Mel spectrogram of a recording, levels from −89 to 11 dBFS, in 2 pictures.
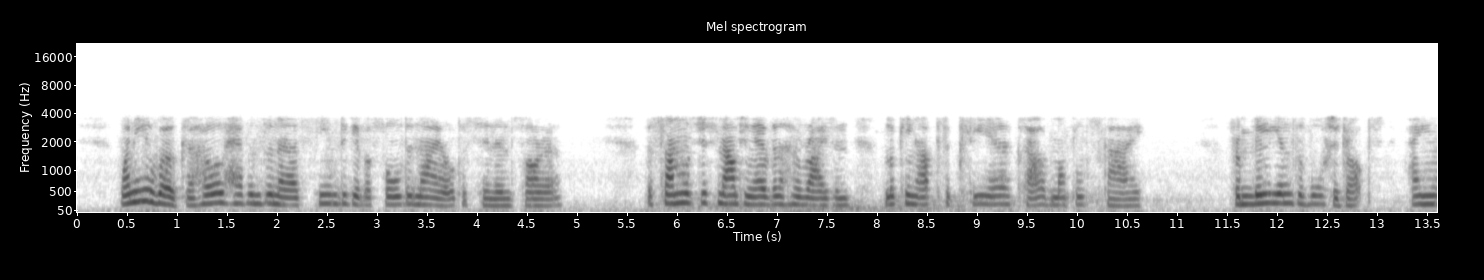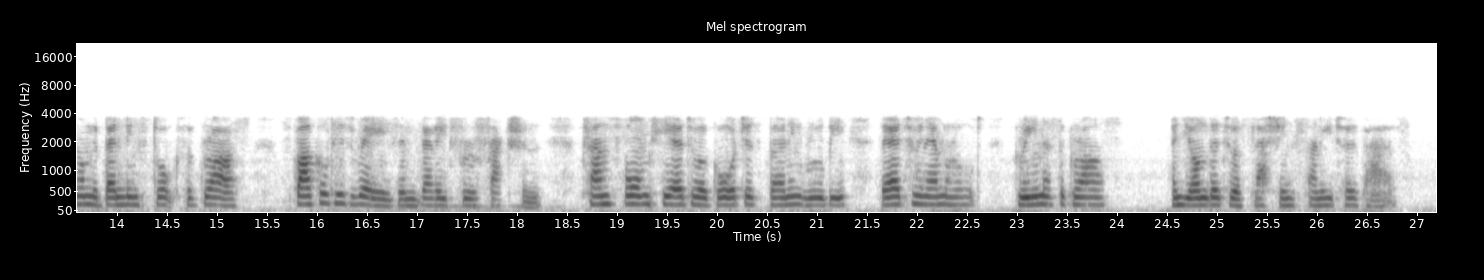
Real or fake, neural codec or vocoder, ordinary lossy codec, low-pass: fake; vocoder, 44.1 kHz, 128 mel bands, Pupu-Vocoder; Opus, 24 kbps; 3.6 kHz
